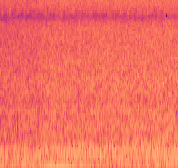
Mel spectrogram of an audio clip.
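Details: Twin-tub washing machine, formerly with dead wash tub and slow spin tub, after repairs including capacitor replacement, spin-dry test: steady low spin-motor hum at even pitch, no grinding or rattle; spin tub runs normally.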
